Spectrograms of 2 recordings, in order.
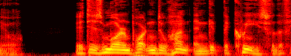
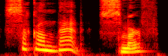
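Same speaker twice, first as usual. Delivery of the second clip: gloating taunt; 14 semitones higher, 5 dB louder, slower than usual. A narrator's reading. Gloating at Hassan.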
